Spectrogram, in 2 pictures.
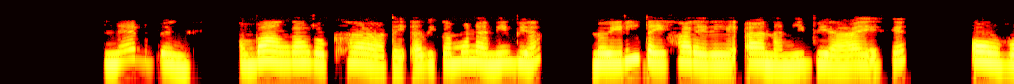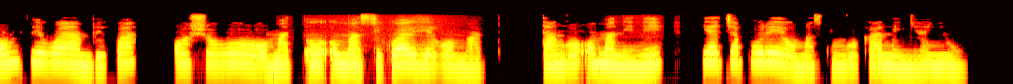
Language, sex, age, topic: Oshiwambo, male, 25-35, finance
